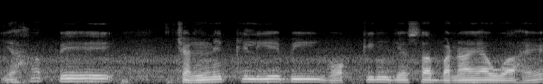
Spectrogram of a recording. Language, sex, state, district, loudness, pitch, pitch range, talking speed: Hindi, male, Maharashtra, Mumbai Suburban, -18 LUFS, 110 Hz, 100-125 Hz, 120 wpm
